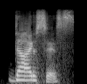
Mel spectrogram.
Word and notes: diocese: Indian

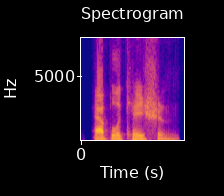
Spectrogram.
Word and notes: application: American English

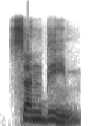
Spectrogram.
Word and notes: sunbeam: Indian

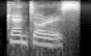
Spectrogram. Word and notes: cantoris: Indian

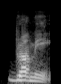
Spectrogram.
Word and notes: Brummie: Indian

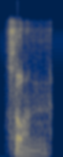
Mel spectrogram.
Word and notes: horn: British English

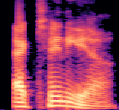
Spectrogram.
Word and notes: actinia: American English

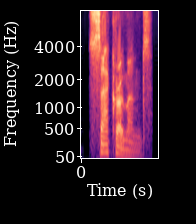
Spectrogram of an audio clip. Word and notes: sacrament: British English

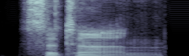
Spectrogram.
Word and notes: cittern: British English

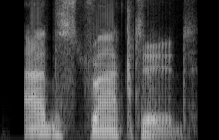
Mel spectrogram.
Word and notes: abstracted: British English

